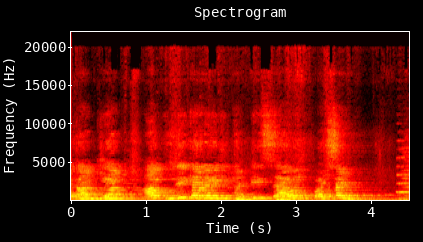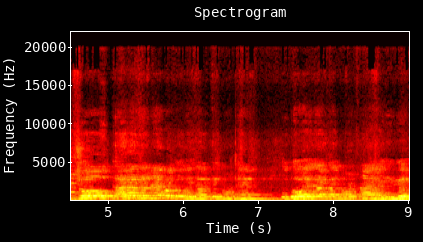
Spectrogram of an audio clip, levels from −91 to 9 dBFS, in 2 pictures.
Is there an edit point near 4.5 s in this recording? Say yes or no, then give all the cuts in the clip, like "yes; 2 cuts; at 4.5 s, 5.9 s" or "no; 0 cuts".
no; 0 cuts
